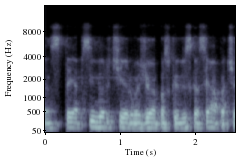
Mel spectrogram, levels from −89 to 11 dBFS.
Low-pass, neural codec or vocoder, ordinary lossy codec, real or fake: 7.2 kHz; none; Opus, 16 kbps; real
